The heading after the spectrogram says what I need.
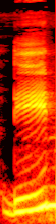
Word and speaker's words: दीन: तो यह उच्चारण गलत होगा, क्योंकि यहाँ पर दीन का अर्थ दुर्बल, कमज़ोर होगा। दिन और दीन शब्द युग्म है, लेकिन अर्थ दोनों के भिन्न है। इसीलिए उच्चारण स्पष्ट होने चाहिए।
